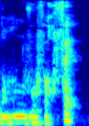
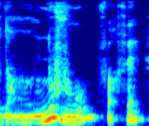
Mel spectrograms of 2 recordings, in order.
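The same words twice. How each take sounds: First: The words are linked, with stress at the end. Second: The words are separated, without a final phrase stress. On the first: The speaker calls it right. "Je mets l'accent là et je mets les deux ensemble" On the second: The speaker calls it wrong. "je ne vais pas dire"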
